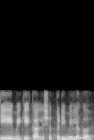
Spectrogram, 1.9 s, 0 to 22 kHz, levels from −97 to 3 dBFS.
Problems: constant background noise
